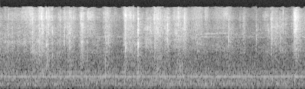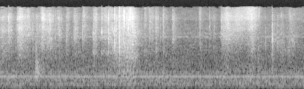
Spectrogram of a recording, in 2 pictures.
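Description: Plastic film and paper backing of a screen protector rustling and crinkling as it is handled and flexed. It comes in short scraping clusters, loudest about six and seven seconds in.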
